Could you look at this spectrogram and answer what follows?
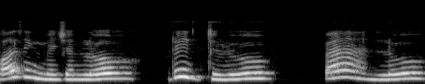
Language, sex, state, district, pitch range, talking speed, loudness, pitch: Telugu, female, Andhra Pradesh, Visakhapatnam, 235-290 Hz, 70 wpm, -14 LUFS, 265 Hz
